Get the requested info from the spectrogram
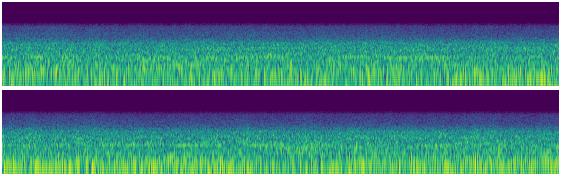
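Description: Paper machine running: a loud, steady industrial drone with a few held hums, unchanging throughout.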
